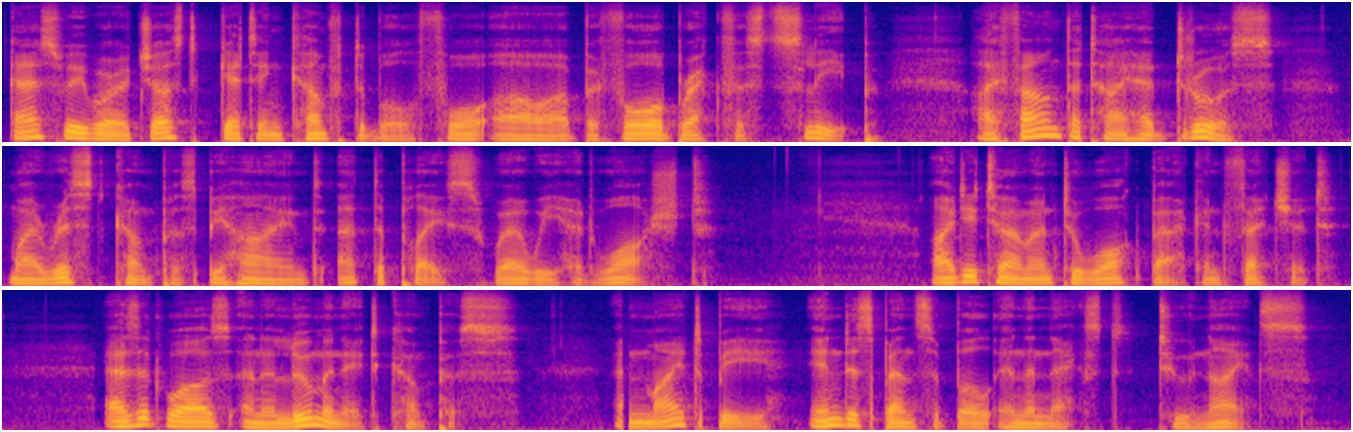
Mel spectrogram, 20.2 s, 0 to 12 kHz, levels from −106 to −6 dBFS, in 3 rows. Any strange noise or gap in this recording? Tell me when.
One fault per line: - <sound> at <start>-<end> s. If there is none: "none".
- dropout at 16.6-16.6 s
